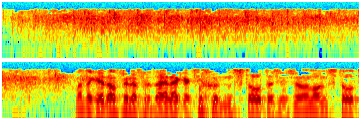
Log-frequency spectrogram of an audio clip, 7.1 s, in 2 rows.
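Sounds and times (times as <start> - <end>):
audience clapping: 0.0 - 5.0
speech: 4.3 - 7.1.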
